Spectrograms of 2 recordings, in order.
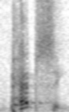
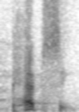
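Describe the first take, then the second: First: Much higher-pitched disbelieving PEPSI; incredulous repeat. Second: Said in the usual way. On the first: Acted. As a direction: say "Pepsi" high, as if you can't believe it. Repeats name one would never believe.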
